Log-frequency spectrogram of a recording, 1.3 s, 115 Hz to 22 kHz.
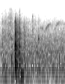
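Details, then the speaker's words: Peugeot 206 2.0 HDi XS, low mileage: sharp clack as the door starts to move, then a heavy thunk; the worn door hinge is starting to clack, a long-standing Peugeot fault. "mais on l'entend qui commence à claquer et ça c'est euh évidemment encore une fois un non progrès de chez Peugeot puisque c'est un truc euh ça faisait déjà 20 ans que qu'ils avaient ce problème-là et les 20 ans après ils l'ont toujours."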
